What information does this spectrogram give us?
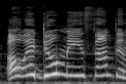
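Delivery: high, fast, sassy mock comeback; a hammed-up mother with attitude; imitating her attitude. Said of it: "she got a whole attitude".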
